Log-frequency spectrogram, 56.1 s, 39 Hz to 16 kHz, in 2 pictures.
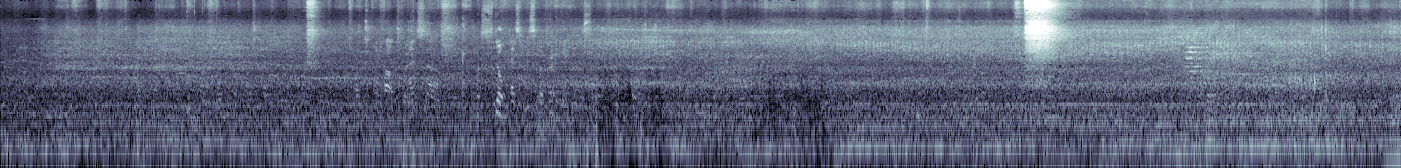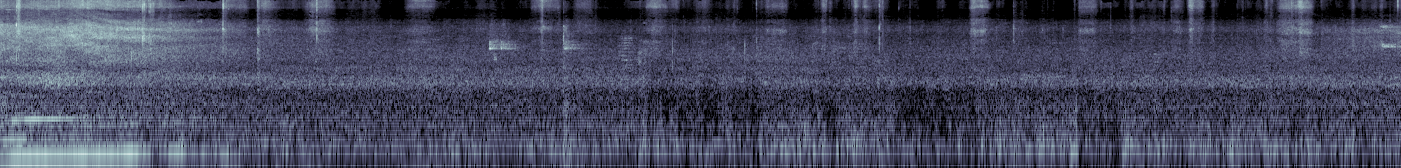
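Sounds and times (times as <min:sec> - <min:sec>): loud low engine rumble: 0:00.0 - 0:36.7
street traffic: 0:00.0 - 0:56.0
air brakes hissing: 0:06.0 - 0:06.6, 0:08.7 - 0:09.3, 0:20.2 - 0:21.7.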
